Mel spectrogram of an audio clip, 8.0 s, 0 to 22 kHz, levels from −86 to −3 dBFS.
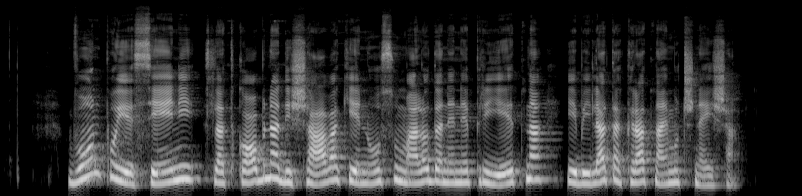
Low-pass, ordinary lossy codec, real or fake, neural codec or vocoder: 19.8 kHz; none; real; none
